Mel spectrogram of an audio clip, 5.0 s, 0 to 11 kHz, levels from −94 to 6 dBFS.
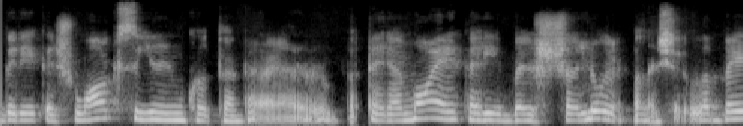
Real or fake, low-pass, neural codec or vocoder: fake; 9.9 kHz; codec, 24 kHz, 1 kbps, SNAC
